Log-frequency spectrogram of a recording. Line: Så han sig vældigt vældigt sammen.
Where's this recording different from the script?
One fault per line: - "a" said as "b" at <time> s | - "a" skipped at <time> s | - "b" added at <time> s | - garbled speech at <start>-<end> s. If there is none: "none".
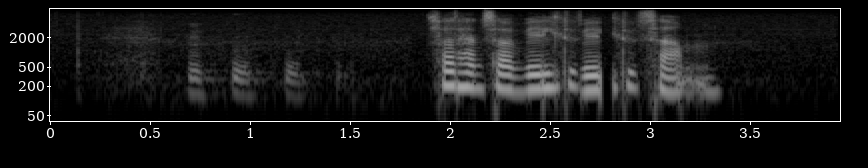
none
